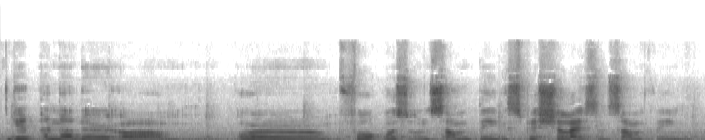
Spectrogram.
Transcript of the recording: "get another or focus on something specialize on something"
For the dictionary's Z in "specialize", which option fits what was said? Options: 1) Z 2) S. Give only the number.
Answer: 2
